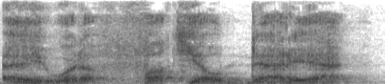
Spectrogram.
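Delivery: very low phone voice, dropped right down. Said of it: "he'd be like".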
